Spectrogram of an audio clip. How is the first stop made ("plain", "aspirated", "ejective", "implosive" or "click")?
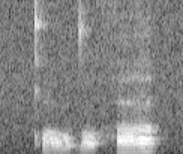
ejective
